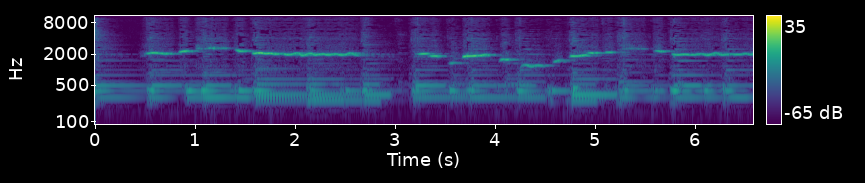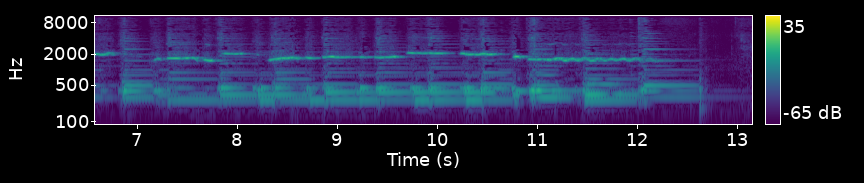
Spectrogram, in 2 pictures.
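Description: Someone whistles a clear, wandering tune of a newly written song for about thirteen seconds, the notes gliding and held, fairly loud, over a steady strummed ukulele accompaniment with no talking.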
